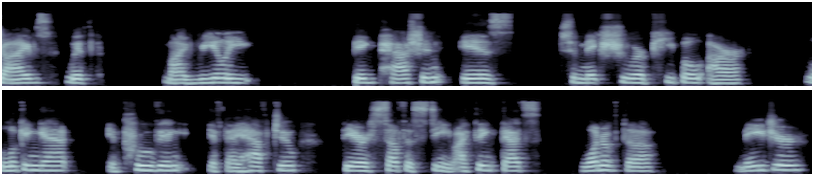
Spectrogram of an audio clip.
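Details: Aphasia with apraxia of speech in an adult woman; she describes her apraxia as a motor planning disorder in which sounds come out in the wrong order.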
